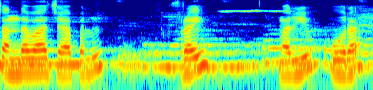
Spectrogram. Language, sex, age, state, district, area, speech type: Telugu, female, 30-45, Andhra Pradesh, Bapatla, rural, spontaneous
